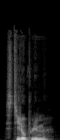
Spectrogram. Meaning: fountain pen
- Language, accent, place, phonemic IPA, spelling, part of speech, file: French, France, Lyon, /sti.lo.plym/, stylo-plume, noun, LL-Q150 (fra)-stylo-plume.wav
